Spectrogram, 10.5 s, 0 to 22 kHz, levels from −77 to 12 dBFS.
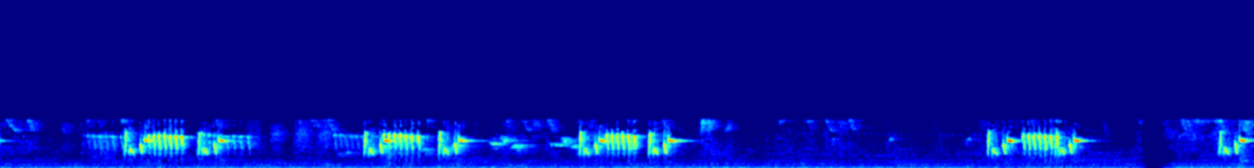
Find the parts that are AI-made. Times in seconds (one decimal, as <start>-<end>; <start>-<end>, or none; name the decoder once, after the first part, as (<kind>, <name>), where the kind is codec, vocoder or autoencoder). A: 2.4-6.4 (vocoder, Vocos)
